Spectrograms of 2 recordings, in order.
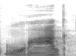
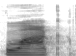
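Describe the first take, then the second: First: A small, quieter croak, voice changed; soft frog quack. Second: A croaky frog's call at the door; frog quack. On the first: Frog trying again at the mitten, soft quack. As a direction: mutter a little quack like a frog. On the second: Frog asking the mouse for room, a light quack. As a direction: announce yourself like a frog. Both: A narrator's reading. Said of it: "Der steckte ebenfalls seinen Kopf".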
